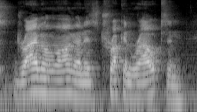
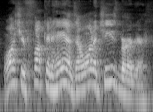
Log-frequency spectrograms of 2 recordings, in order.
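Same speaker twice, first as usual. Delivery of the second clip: barked order; 6 semitones higher, 4 dB louder than usual. Acted. Trucker's blunt punchline order to bartender.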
